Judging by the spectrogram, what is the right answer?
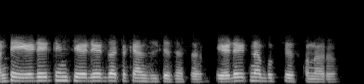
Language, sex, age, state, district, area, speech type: Telugu, male, 18-30, Andhra Pradesh, N T Rama Rao, urban, conversation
